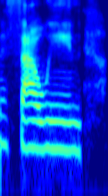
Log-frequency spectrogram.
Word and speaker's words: Samhain: we just celebrated samhain that's spelled s-a-m-h-a-i-n so it looks like samhain but it's samhain sowein it's the precursor to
